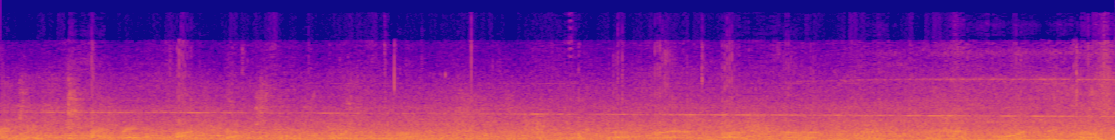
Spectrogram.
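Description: Jet airliners at LAX airport give a steady, loud engine roar that fills the whole stretch without a break, with faint voices underneath.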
